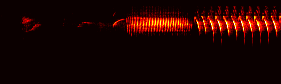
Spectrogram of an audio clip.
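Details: Excited male canary singing to tutor young birds and stimulate hens: a soft thin whistle, then a sustained loud buzzy rattle, then a rapid series of sharp downward-sweeping chips, about three per second.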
